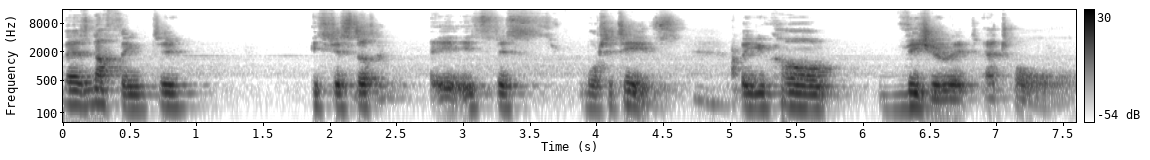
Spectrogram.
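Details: Adult female with aphasia of sudden onset (woke one day unable to speak), with word-finding difficulty especially for numbers, months and colours, attending speech therapy communication groups; aphasia.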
